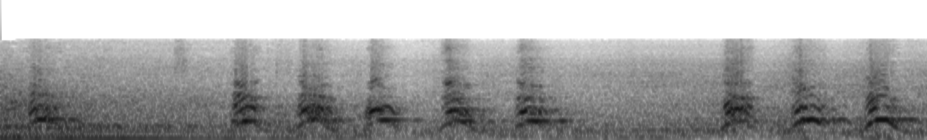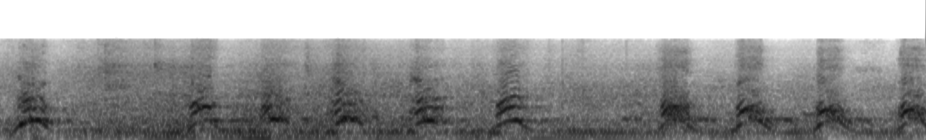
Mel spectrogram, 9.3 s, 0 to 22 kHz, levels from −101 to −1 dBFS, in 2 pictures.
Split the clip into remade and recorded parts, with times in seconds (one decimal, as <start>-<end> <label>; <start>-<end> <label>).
0.0-1.9 recorded; 1.9-4.3 remade; 4.3-5.2 recorded; 5.2-8.9 remade; 8.9-9.3 recorded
